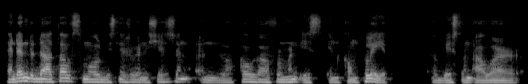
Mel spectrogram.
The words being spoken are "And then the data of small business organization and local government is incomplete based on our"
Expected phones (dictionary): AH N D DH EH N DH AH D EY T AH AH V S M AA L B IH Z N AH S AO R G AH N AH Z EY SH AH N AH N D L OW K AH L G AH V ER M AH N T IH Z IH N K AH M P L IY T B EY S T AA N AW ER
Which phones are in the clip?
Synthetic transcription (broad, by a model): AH N D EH N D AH D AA T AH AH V S M AA L B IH S N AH S AO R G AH N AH S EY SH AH N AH N L OW K AH L G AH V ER M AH N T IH S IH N K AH M P L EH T B EY S T AA N AW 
